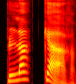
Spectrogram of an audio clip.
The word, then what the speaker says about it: placard: Je prononce les sons. P, la, ça fait plat. Car, ça fait car. On lit placard.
